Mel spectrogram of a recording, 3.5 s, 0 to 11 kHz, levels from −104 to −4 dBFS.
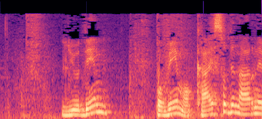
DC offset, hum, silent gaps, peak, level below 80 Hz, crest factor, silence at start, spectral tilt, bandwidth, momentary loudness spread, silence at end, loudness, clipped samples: under 0.1%; none; none; 0 dBFS; -38 dBFS; 14 dB; 0.05 s; -6 dB/octave; 7.6 kHz; 17 LU; 0 s; -14 LUFS; under 0.1%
